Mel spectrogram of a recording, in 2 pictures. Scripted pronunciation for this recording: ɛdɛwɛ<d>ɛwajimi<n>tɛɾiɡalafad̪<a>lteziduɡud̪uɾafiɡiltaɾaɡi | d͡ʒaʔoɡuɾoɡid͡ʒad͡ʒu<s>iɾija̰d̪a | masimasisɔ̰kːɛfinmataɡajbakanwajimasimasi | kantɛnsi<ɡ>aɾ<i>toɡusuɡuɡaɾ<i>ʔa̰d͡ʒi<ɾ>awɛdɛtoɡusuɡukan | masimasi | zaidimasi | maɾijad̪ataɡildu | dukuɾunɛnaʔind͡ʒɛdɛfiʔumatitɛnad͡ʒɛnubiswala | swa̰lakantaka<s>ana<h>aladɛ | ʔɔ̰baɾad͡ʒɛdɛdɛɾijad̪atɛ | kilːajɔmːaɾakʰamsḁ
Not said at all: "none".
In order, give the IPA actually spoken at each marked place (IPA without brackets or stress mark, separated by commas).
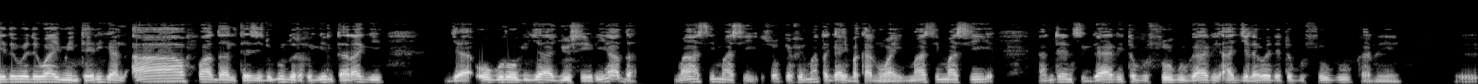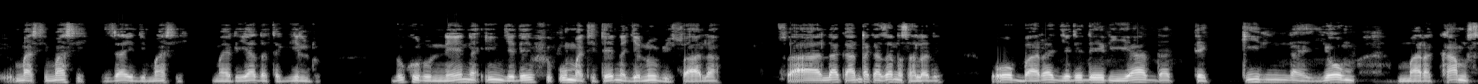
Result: d, n, a, s, ɡ, i, i, l, z, s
